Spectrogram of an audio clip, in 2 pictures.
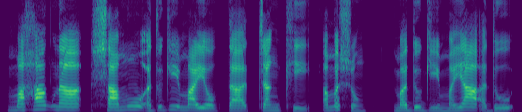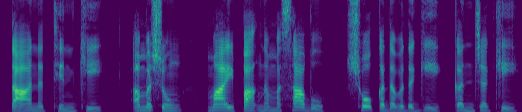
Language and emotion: Manipuri, neutral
